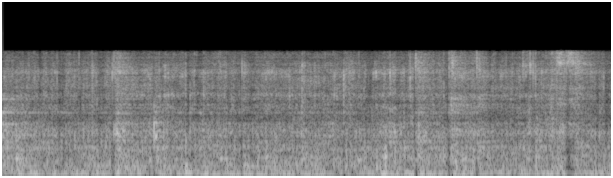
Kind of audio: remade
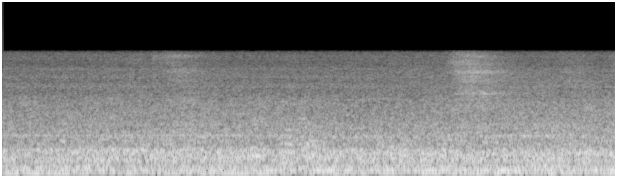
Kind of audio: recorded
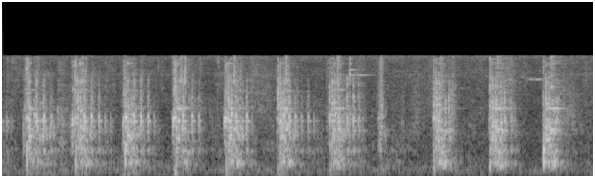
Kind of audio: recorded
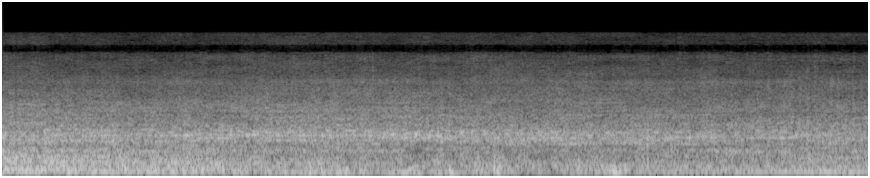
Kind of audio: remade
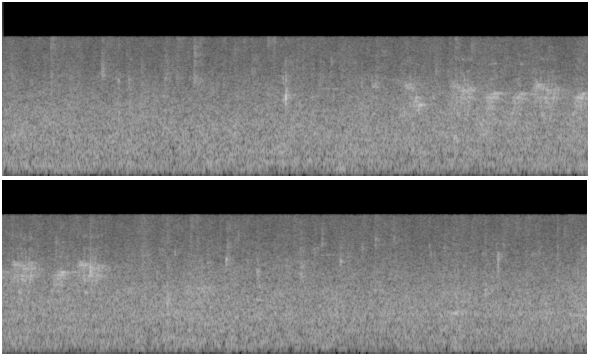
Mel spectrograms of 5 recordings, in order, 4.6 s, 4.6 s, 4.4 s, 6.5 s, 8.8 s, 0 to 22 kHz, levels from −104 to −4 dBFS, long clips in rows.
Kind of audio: recorded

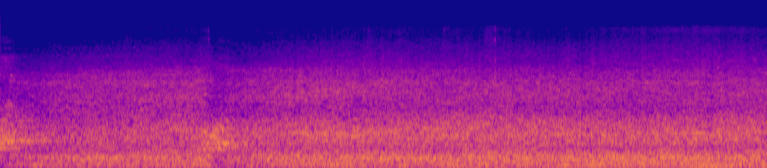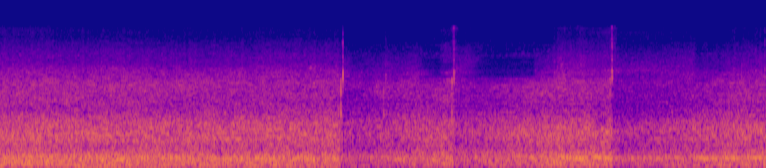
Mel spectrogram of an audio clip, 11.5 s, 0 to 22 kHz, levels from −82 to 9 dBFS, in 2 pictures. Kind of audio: recorded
